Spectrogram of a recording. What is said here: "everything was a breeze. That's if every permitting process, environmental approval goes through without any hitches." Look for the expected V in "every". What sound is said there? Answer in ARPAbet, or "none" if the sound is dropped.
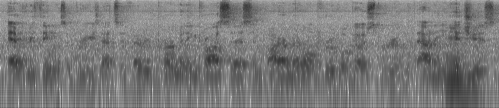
none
